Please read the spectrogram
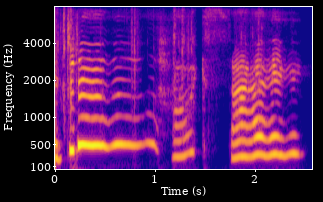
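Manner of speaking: playful singsong excitement; excited reveal. Pretend. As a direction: sing out the excitement, stretching the words. Playful reveal of matching punch.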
